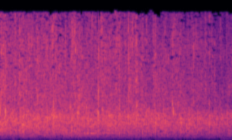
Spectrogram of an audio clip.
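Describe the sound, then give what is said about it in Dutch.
A crowd applauds steadily for the volunteers who have been working since the afternoon, a dense wash of many hands clapping at an even, sustained level throughout with no voices standing out. “Dus even een warm applaus voor al die mensen die al vanaf vanmiddag bezig zijn.”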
